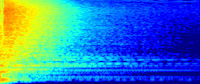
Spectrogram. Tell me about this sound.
I took my snare drum into the wonderfully echoey parking garage of my building to record the reverb. Included are samples recorded from varying distances and positions. Also included are dry versions, recorded in a living room and a super-dry elevator. When used in a production, try mixing in the heavily reverbed snares against the dry ones to fit your taste. Also the reverb snares work well mixed under even unrelated percussions to add a neat ambiance. The same goes for my "Stairwell Foot Stomps" sample set. Assisted by Matt McGowin.
garage, reverb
